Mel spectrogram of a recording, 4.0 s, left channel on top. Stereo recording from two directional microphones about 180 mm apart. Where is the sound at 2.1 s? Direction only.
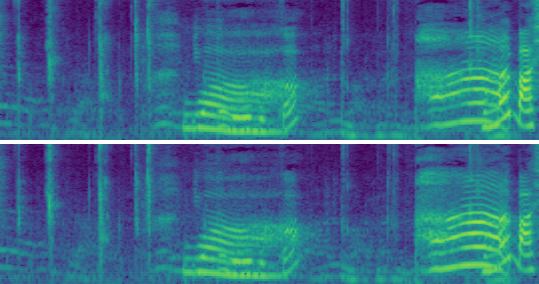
45° left (ahead or behind).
